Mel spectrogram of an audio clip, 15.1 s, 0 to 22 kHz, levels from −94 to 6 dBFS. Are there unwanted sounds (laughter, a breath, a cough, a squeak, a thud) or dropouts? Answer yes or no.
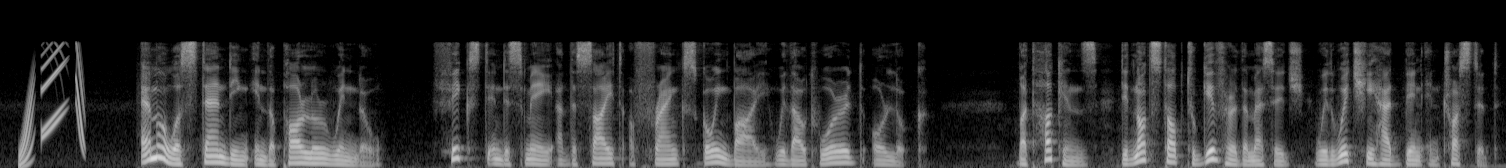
yes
